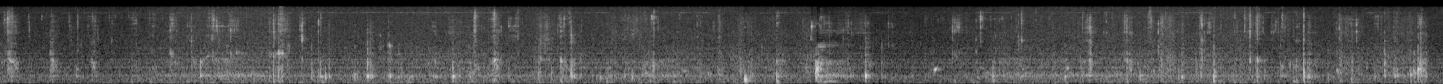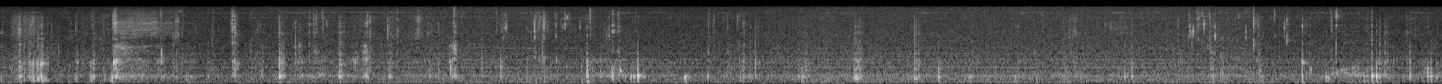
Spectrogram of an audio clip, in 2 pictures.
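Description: Close-miked chewing and biting of milk chocolate: irregular wet mouth smacks and sticky clicks, over a faint steady hum.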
